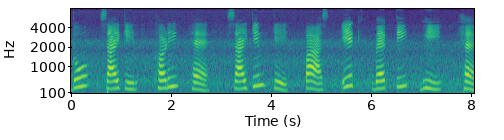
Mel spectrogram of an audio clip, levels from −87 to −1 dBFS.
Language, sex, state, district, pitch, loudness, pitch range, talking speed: Hindi, female, Bihar, West Champaran, 255 Hz, -17 LUFS, 235-325 Hz, 80 wpm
